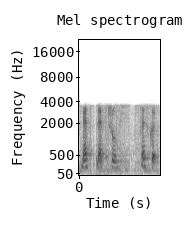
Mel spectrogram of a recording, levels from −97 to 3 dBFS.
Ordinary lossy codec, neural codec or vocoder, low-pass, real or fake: Opus, 64 kbps; none; 3.6 kHz; real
